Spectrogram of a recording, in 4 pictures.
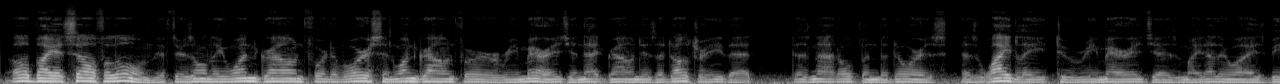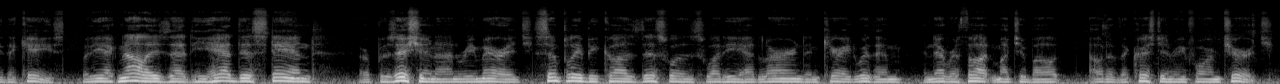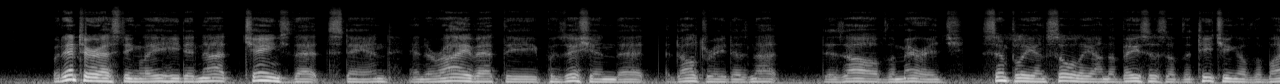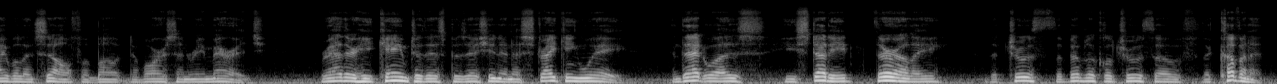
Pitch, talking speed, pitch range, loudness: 125 Hz, 155 wpm, 115-140 Hz, -20 LUFS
